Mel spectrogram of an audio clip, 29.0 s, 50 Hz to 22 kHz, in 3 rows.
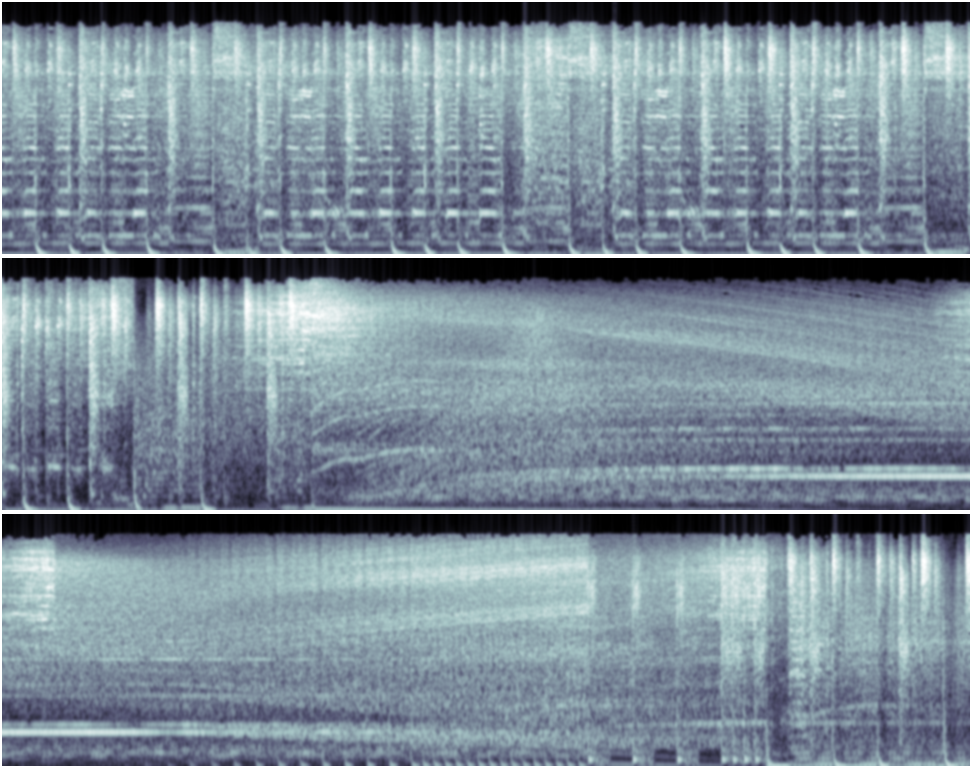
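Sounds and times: sweeping effects: 12.6s - 29.0s
held synth chord: 13.0s - 29.0s
rapid repeating drum roll: 20.9s - 29.0s.

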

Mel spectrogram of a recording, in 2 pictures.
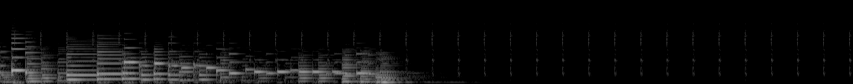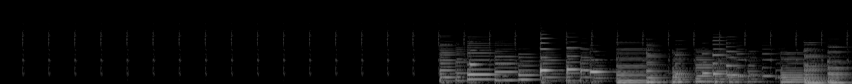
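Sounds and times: digital piano notes: 0.0s - 4.1s, 12.9s - 17.0s
metronome clicking: 0.0s - 8.8s, 12.1s - 17.0s.

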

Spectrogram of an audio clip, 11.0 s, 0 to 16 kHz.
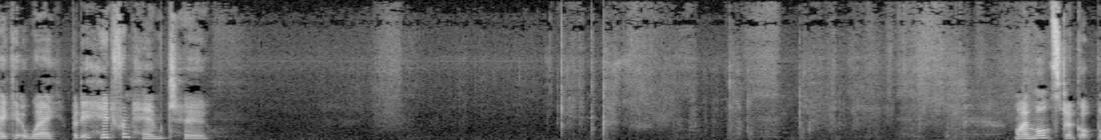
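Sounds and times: paper page turning: 5.5s - 9.7s.

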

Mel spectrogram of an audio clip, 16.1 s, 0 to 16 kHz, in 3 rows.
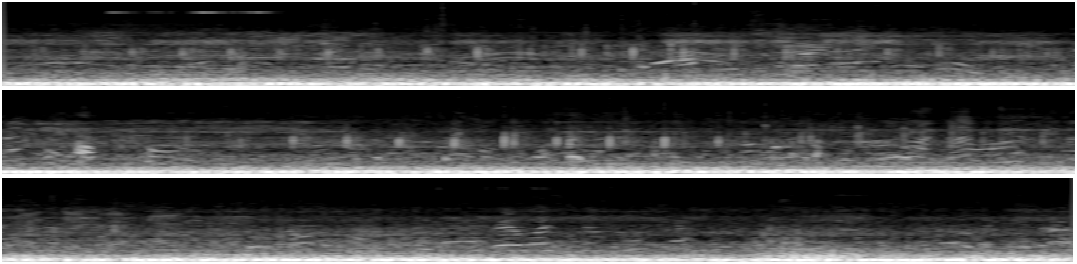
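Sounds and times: people chattering: 0.0s - 16.0s
vehicles rumbling past: 0.0s - 16.0s.

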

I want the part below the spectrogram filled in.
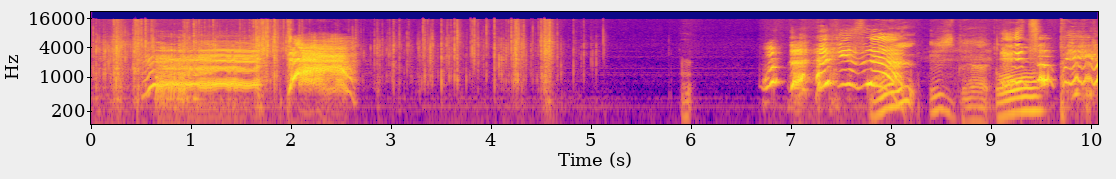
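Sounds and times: foil packaging crinkling and tearing: 0.0s - 5.2s.

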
